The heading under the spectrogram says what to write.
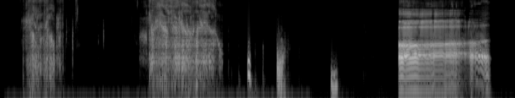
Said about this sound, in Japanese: ケツ穴にホーリーゲップ、ぶち込んでおきましたわ。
